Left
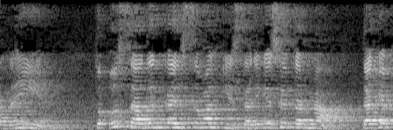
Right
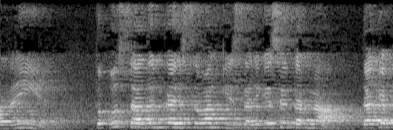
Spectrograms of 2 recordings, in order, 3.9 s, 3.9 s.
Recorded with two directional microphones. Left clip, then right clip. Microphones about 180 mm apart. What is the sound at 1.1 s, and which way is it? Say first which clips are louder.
A woman's voice: left 2 dB; 20° left (ahead or behind).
